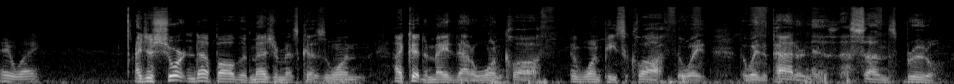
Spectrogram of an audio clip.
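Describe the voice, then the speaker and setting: Fairly quick and fairly even in intonation, this man speaks with a Southern US accent. His pitch sits at a medium level. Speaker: outdoorsman, bushcraft hobbyist. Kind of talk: casual talk to camera.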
